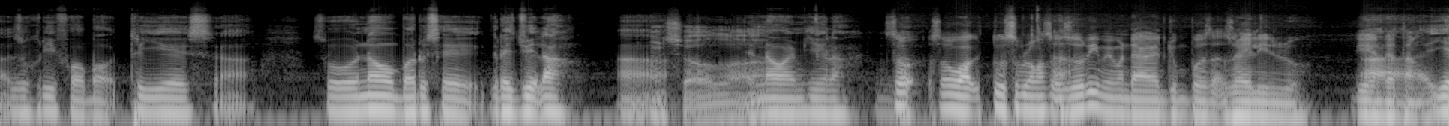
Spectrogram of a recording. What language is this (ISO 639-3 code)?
msa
